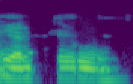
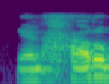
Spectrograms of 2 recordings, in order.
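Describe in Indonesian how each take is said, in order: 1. Vokal tengah setelah n adalah i. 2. Vokal tengah setelah n adalah a. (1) "bukan juga yanhiru" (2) "yanharu bukan yanhuru"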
